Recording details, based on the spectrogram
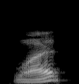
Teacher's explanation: your pitch rising at the end of the syllable like in the interrogative why the falling rising tone or the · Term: mid-rising tone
